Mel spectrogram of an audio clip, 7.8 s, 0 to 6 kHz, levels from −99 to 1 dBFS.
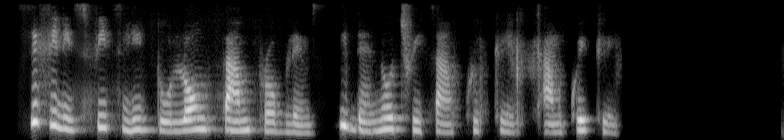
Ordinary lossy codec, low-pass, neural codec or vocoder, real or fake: none; 5.4 kHz; codec, 24 kHz, 0.9 kbps, DualCodec; fake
